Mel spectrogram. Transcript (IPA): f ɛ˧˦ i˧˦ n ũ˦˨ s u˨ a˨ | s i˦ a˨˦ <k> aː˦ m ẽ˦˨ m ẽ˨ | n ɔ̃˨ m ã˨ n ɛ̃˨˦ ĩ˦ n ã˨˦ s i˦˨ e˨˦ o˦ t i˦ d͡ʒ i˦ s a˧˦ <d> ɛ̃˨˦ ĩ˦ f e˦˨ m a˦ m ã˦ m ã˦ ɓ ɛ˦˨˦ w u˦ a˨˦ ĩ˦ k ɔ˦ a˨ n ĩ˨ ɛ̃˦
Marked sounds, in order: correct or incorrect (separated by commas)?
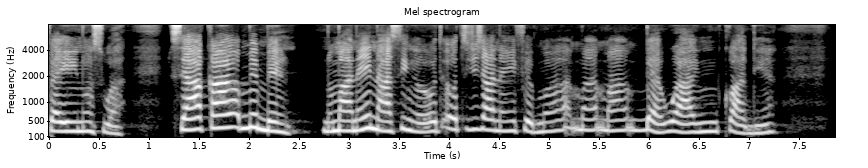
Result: correct, incorrect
